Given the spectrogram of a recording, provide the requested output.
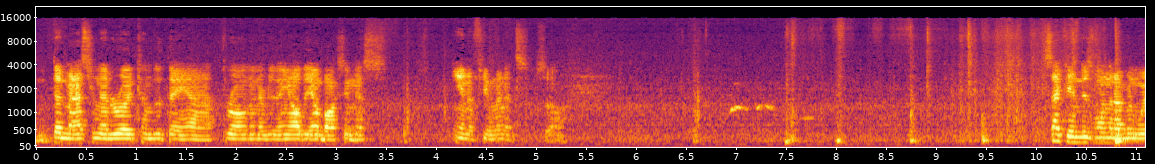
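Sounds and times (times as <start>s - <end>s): cardboard boxes knocking and rustling: 7.5s - 11.0s.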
